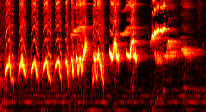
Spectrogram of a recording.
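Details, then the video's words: Magpie-robin (murai) gacor song: a steady series of looping whistled notes about four per second, speeding into a fast run, then louder slurred phrases and high thin whistles fading out. "Murai Nyaut Gacor"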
